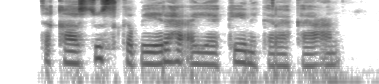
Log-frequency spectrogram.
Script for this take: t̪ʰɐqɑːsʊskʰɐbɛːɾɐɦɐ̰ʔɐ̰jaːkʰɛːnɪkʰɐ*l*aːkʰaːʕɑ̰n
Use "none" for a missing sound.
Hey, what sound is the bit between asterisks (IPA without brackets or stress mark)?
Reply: ɾ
